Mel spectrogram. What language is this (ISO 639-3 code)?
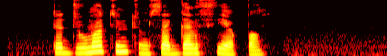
dag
